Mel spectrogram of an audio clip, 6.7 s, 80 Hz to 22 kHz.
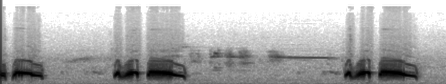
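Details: Spotted dove used as a lure bird to stimulate cooing: low, hollow coos around 500–700, grouped in short phrases of a brief note then a longer falling one, repeated after pauses, clean background.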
